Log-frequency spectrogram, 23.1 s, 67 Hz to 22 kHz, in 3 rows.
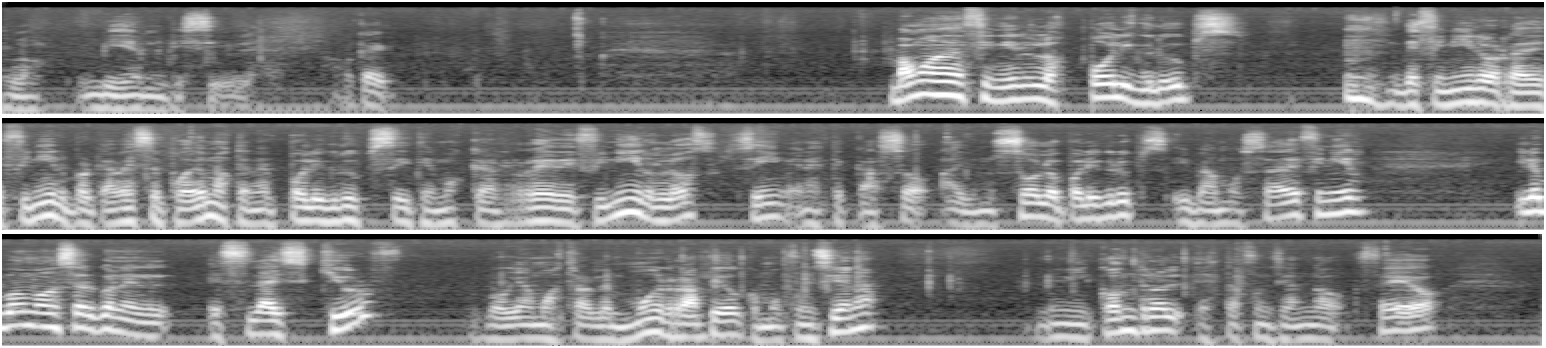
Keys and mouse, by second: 5.1 alt+click, 8.1 alt+click, 8.2 alt+click, 9.2-12.0 alt+click.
